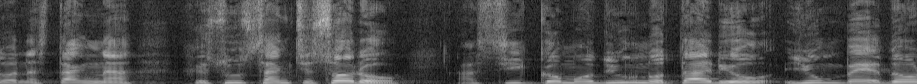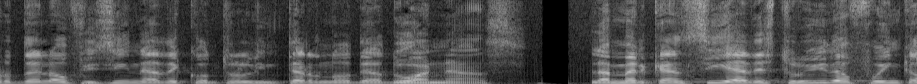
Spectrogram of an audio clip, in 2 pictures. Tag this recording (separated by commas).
Speech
